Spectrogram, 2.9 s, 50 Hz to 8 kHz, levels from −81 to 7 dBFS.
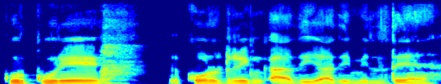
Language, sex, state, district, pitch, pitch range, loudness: Hindi, male, Uttar Pradesh, Etah, 130 Hz, 125-135 Hz, -18 LUFS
